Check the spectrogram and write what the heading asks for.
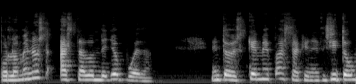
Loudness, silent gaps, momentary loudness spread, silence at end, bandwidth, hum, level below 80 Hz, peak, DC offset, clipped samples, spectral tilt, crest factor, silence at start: -19 LUFS; none; 7 LU; 0 s; 11.5 kHz; 50 Hz at -40 dBFS; -62 dBFS; 0 dBFS; under 0.1%; under 0.1%; -6.5 dB/octave; 18 dB; 0 s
